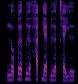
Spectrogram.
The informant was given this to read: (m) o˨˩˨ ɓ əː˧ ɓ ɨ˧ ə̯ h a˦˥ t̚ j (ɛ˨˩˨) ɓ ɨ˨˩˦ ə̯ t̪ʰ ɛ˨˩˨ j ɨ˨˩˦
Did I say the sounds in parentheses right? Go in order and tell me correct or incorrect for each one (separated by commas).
incorrect, correct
